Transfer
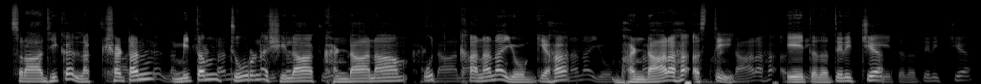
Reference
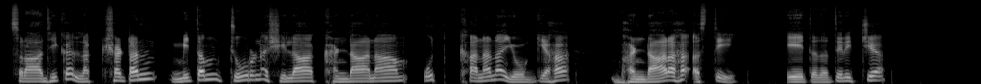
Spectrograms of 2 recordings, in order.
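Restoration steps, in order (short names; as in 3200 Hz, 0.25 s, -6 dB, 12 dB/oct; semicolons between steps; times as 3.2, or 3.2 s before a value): de-click; 6.84–6.96 HPF 140 Hz 24 dB/oct; inverse comb 0.874 s -20 dB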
